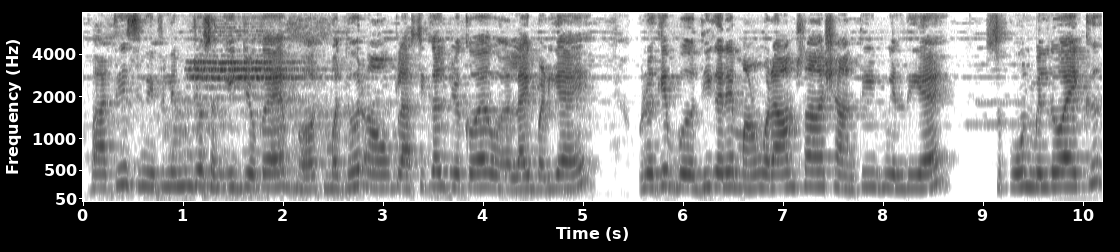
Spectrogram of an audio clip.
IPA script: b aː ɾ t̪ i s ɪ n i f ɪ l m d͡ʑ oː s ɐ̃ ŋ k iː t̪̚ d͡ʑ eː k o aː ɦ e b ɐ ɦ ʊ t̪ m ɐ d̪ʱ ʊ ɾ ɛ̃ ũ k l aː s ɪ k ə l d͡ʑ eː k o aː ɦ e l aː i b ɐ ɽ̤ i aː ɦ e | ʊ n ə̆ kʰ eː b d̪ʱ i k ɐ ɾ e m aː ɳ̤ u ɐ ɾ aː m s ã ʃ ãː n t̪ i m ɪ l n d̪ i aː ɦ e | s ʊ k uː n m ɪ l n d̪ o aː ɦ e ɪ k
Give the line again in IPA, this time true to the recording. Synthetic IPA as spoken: b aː ɾ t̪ i s ɪ n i f ɪ l m d͡ʑ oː s ɐ̃ ŋ ɡ iː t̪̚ d͡ʑ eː k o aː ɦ e b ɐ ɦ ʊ t̪ m ɐ d̪ʱ ʊ ɾ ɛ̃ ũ k l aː s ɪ k ə l d͡ʑ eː k o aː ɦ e l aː i b ɐ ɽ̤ i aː ɦ e | ʊ n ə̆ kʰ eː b d̪ʱ i k ɐ ɾ e m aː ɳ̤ u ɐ ɾ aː m s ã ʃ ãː n t̪ i m ɪ l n d̪ i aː ɦ e | s ʊ k uː n m ɪ l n d̪ o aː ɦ e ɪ k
